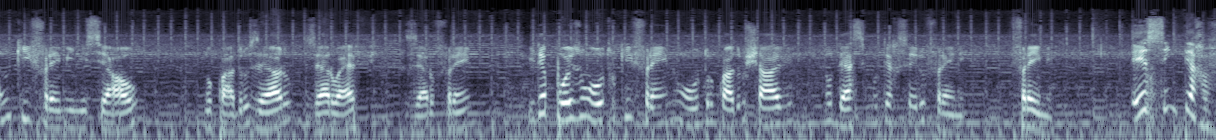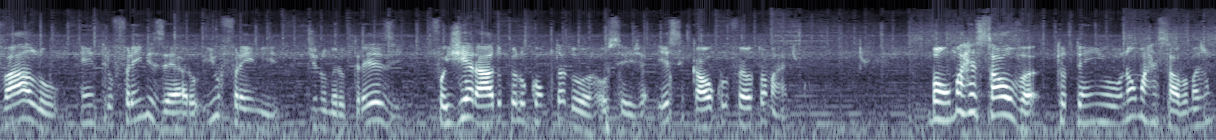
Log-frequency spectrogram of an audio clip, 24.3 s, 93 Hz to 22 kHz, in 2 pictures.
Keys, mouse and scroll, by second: 1.4 click, 3.1 click, 8.9-9.9 drag, 15.4-19.7 drag, 20.4-22.1 drag, 22.9 click.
